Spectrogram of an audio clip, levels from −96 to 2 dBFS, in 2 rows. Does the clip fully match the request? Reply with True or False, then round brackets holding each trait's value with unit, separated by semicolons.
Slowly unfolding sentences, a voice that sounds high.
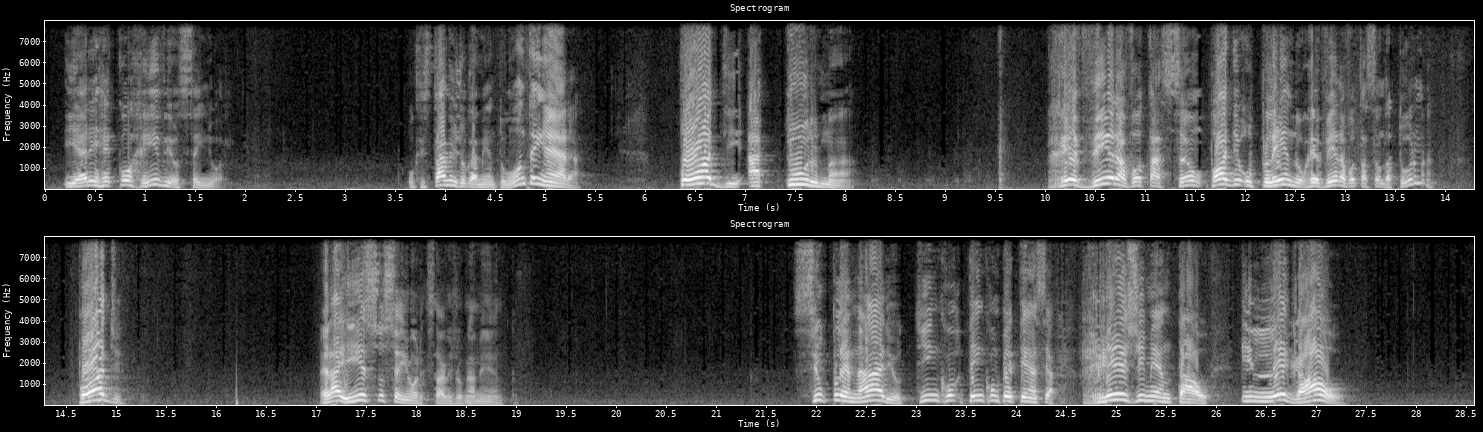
True (90 wpm; 200 Hz)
